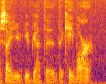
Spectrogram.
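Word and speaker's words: KA-BAR: on the other side you've got the the k bar name on it totally in new york that's how you pronounce it but yeah 40 years of hard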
